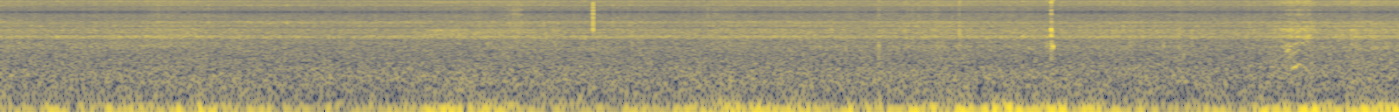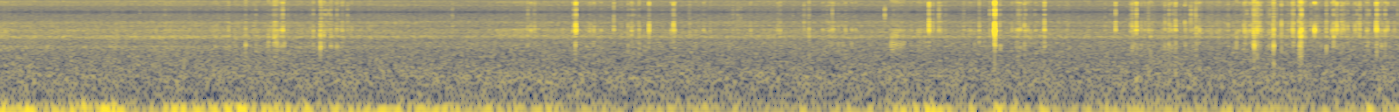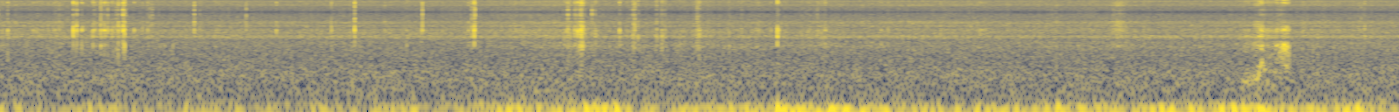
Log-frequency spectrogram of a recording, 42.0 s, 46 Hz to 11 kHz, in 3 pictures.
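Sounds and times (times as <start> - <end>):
river water flowing: 0.0 - 41.9
faint clicks: 10.4 - 11.3, 18.4 - 37.0.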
